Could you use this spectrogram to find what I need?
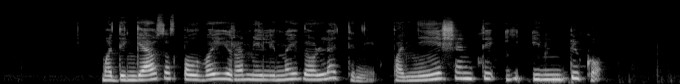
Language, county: Lithuanian, Marijampolė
